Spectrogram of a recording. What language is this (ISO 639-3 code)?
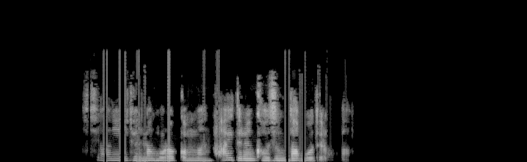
kor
